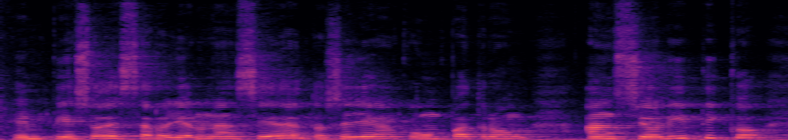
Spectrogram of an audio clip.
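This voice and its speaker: A woman talks through neurodiversity cases in a relaxed podcast chat, her voice gravelly with fry. She explains patiently and slips into quoted stories. The sound is roomy and echoey, with faint noise underneath. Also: on the high side, fast. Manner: explanatory, tells anecdotes with quoted speech. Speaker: neurodiversity course facilitator. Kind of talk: podcast conversation.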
